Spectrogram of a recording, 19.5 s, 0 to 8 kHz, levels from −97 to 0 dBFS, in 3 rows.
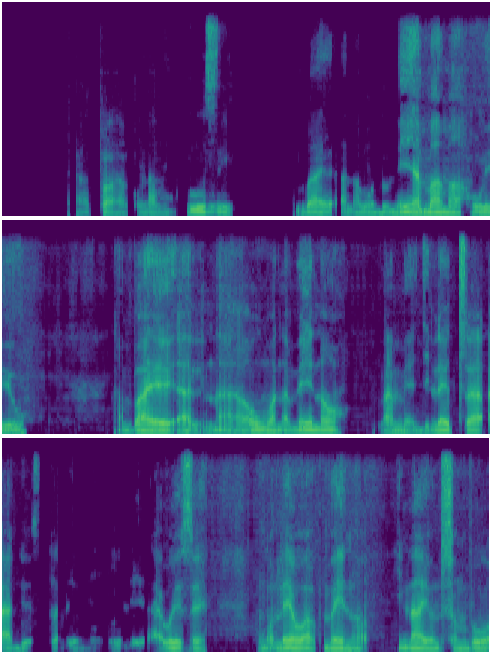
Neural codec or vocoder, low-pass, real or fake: codec, 16 kHz in and 24 kHz out, 1.1 kbps, FireRedTTS-2 codec; 7.2 kHz; fake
